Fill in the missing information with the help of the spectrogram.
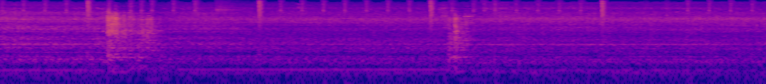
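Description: Sinomach excavator's diesel engine running steadily with a low hum, and two short louder noises, about a second in and again about four and a half seconds in.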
